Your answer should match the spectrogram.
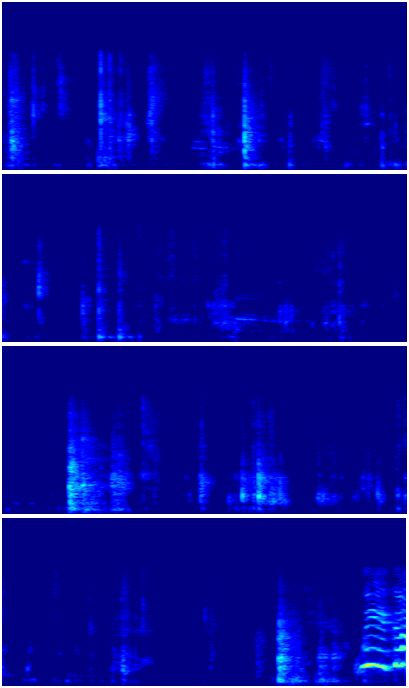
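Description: Hands cutting open and unpacking a small cardboard box of trading cards: irregular crackles, scrapes and rustles of cardboard and packaging, with a pause of about a second near the middle and louder bursts of rustling about nine and eleven seconds in.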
